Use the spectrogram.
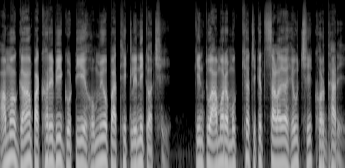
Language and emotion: Odia, neutral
